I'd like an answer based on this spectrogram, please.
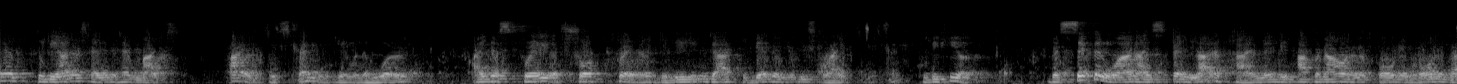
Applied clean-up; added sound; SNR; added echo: neural separator model SepFormer DNS4.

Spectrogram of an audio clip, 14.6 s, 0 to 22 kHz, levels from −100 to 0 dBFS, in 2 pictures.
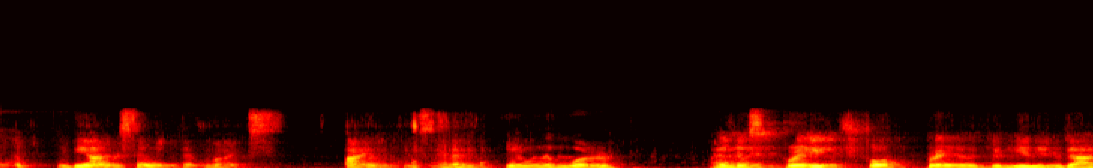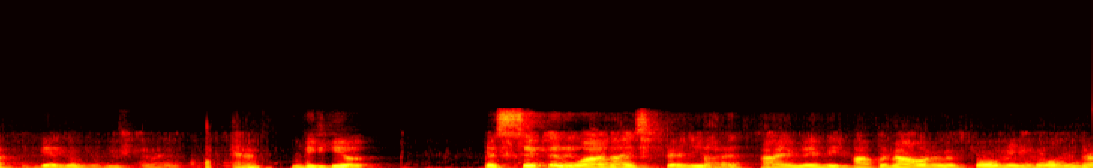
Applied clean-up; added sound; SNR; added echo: neural mask model DeepFilterNet 3.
